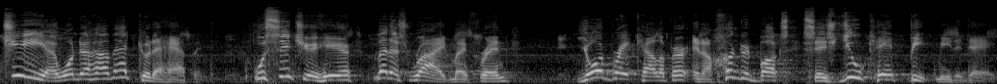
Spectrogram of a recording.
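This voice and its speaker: A man's voice: high voice, huge pitch swings, a little slow, fairly bright tone, exaggerated voice. A man playing a cocky biker rival in a video game, sarcastic, showy and taunting. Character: cocky, taunting male bike-racing rival.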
